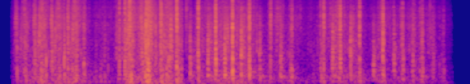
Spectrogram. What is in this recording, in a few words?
Bird Wings Flapping; Fairlight Sound Lib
